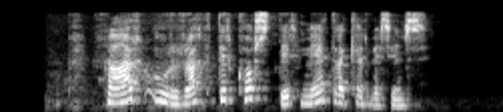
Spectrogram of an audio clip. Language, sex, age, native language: Icelandic, female, 40-49, Icelandic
